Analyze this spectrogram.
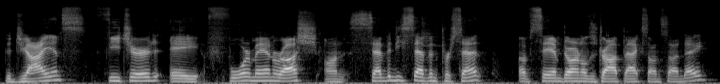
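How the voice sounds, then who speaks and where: A man's voice: on the high side, a little slow, fairly bright tone. A man co-hosting a sports radio show, laying out statistics and building a detailed argument. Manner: analytical, stat-driven, builds an argument. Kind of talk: sports analysis talk.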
